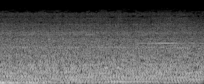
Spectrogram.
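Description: Cinematic trailer-style soundtrack: a deep, sustained rumble with a wash of hiss, the tail of a booming hit, slowly fading.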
